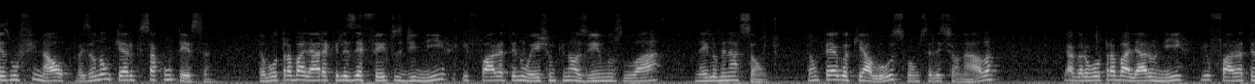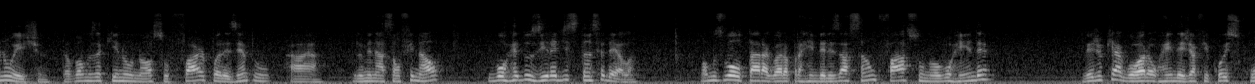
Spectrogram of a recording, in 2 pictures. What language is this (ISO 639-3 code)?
por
